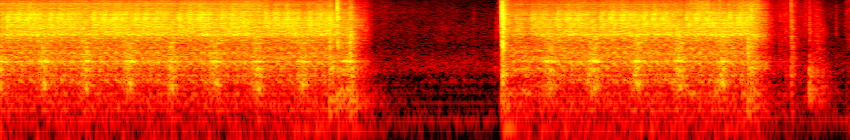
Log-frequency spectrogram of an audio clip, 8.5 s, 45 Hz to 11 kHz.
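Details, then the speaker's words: 1966 Ford Galaxie 500 being revived with a partly stuck engine: fed from a gas jug, it catches with uneven ragged firing, dies, fires briefly again and falters; it seems not to be getting fuel, and fuel later leaks once the bowls fill. "Interesting. It seems like I'm not getting fuel. I'm not."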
